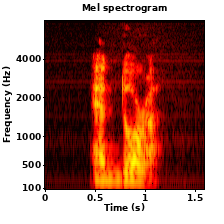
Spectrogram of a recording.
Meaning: A microstate in Southern Europe, between Spain and France. Official name: Principality of Andorra. Capital and largest city: Andorra la Vella
- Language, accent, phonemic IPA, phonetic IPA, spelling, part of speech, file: English, US, /ænˈdoɹ.ə/, [ænˈdo̞ɹ.ə], Andorra, proper noun, En-us-Andorra.ogg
